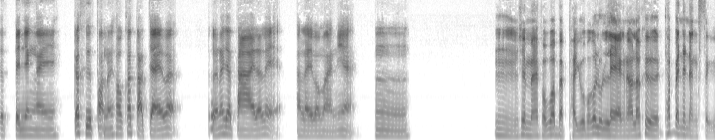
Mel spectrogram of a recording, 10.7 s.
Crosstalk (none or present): none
